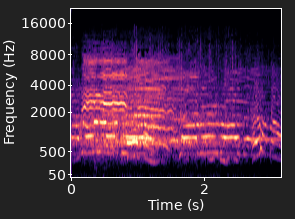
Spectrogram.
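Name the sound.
rally crowd cheering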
